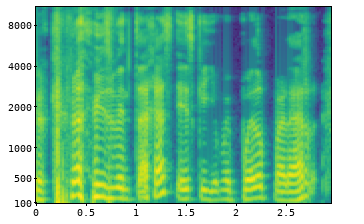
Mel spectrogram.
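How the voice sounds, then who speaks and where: An ordinary speaking voice from a man, fairly high in pitch with ordinary pitch variation, captured with a dry, close sound and no echo. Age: 20s. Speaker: podcast co-host. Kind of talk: casual chat.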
